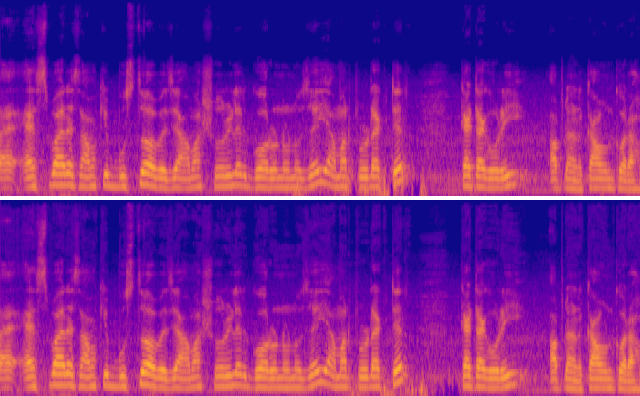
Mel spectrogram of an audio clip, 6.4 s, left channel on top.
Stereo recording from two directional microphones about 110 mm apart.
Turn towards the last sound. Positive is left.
turn(degrees=-45)  # may be behind; listen again after turning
